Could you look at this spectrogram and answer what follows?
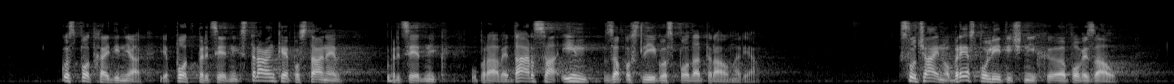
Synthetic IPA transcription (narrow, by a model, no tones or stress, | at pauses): ɡ̥ɔspoːt̪xajd̪inja̰ːkjɛpɔt̪pɾɛt̪seːd̪nikst̪ɾaːŋkɛpɔst̪aːnɛpɾɛt̪seːd̪nikupɾa̰ːʋɛd̪aːɾsa̰ʔinzapɔsliɡɔspoːd̪at̪ɾa̰wna̰ɾja̰ | slut͡ʃajnɔbɾɛspɔliːt̪it͡ʃnixpɔʋɛza̰w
